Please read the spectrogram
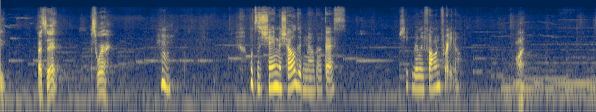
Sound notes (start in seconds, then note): none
